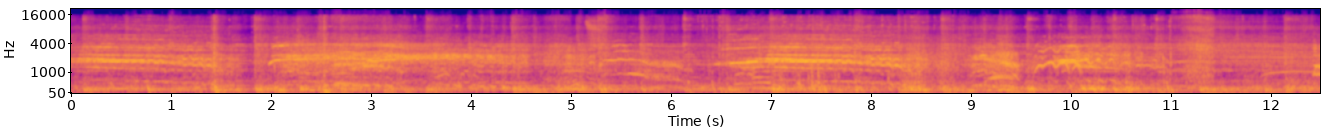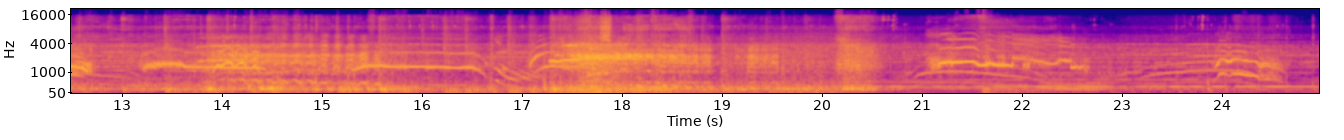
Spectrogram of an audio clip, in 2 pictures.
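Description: Roach, the horse in The Witcher 3, neighs and whinnies repeatedly over a run of hoofbeats, loud and close, with game voices talking over parts of it before things quiet near the end.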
